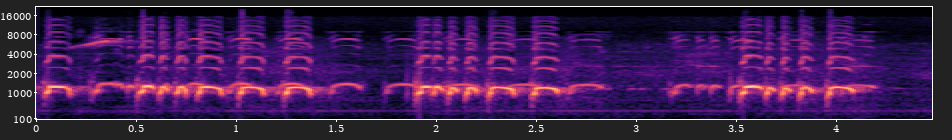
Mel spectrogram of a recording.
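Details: Local zebra dove song used as a lure to prompt lazy doves to sing: three bursts of rapid, rhythmic cooing notes, each phrase about a second long, over a faint steady hum.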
